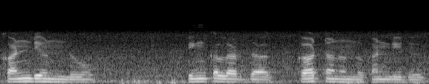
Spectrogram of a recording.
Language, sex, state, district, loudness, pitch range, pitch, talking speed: Tulu, male, Karnataka, Dakshina Kannada, -16 LUFS, 115-135 Hz, 125 Hz, 100 wpm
